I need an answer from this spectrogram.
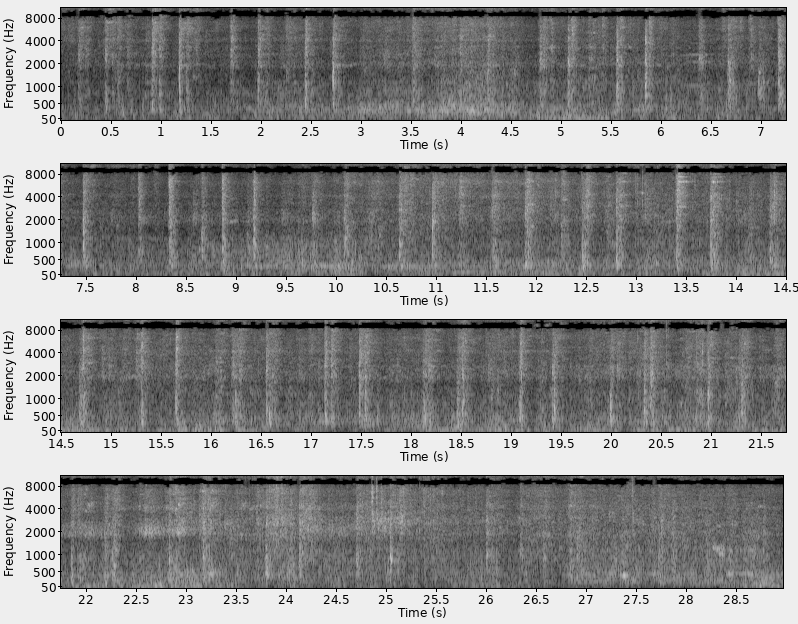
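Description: Passenger train carriages running along the track: a steady low rumble with a rapid, irregular clatter of wheels clicking over rail joints, heard at an open carriage window.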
